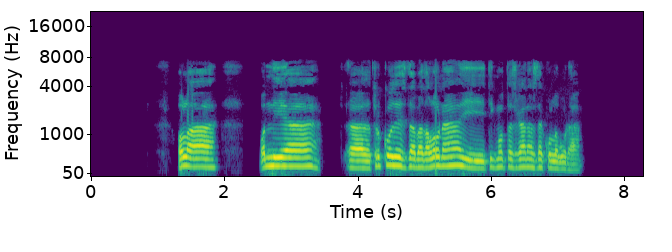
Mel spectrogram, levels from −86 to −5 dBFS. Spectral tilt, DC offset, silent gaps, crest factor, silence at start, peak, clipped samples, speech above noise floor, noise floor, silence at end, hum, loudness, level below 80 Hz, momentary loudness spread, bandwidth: -7 dB/octave; under 0.1%; none; 16 dB; 1.3 s; 0 dBFS; under 0.1%; over 76 dB; under -90 dBFS; 0.95 s; none; -14 LUFS; -52 dBFS; 12 LU; 7.6 kHz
